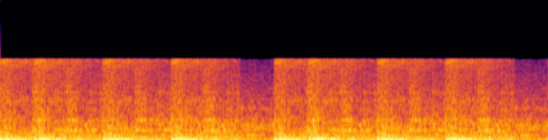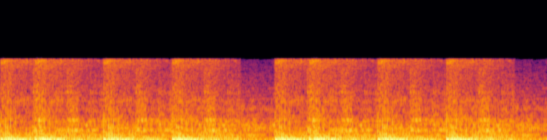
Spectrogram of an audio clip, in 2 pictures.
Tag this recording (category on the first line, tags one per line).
Instrument samples > Percussion
Samples
Packs
Weird
Loop
Loopable
Underground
